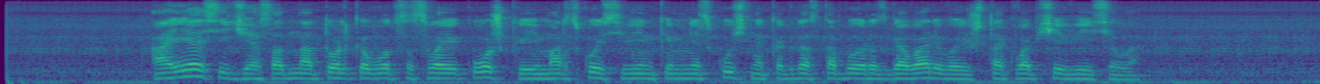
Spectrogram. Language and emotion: Russian, neutral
